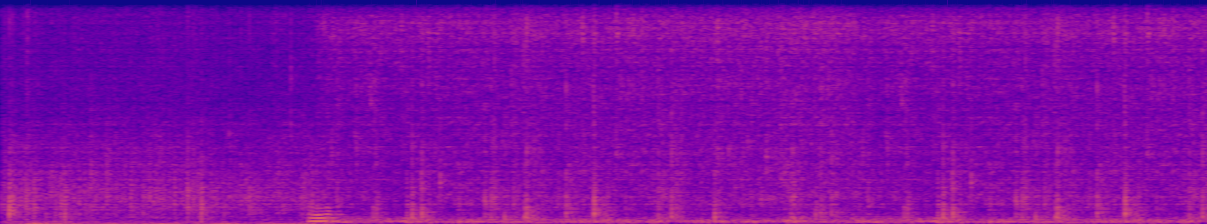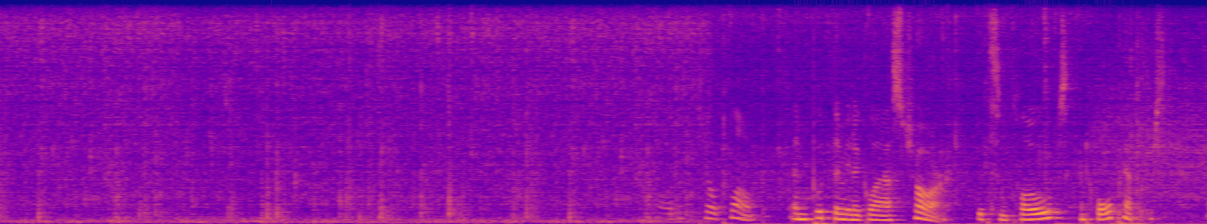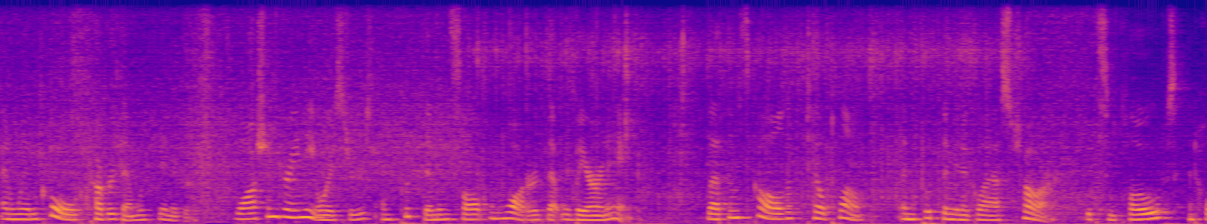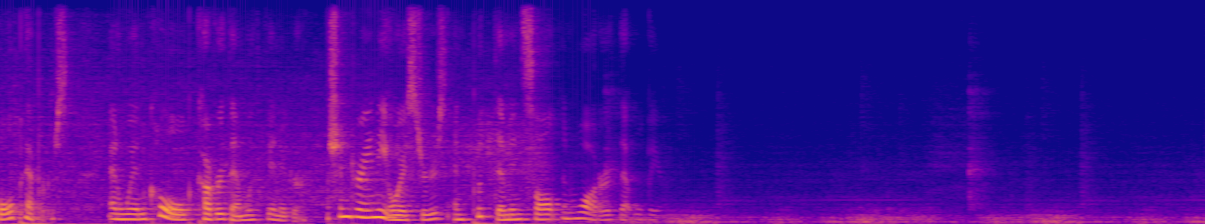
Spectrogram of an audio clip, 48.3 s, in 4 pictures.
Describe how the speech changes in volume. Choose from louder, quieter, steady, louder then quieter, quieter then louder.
steady.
